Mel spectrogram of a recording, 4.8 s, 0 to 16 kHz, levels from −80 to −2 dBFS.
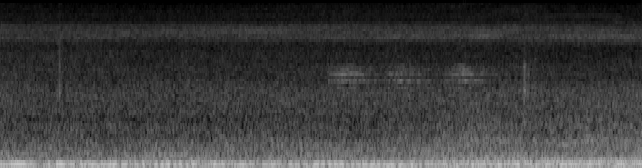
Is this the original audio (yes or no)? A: yes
